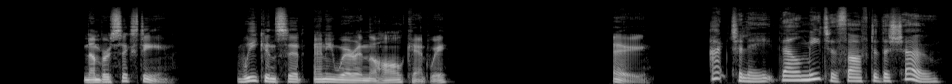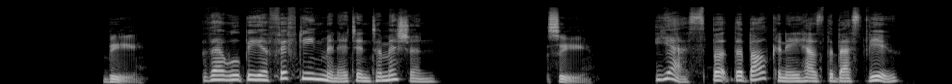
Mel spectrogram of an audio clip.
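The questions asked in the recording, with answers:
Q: We can sit anywhere in the hall, can't we?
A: C: Yes, but the balcony has the best view.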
